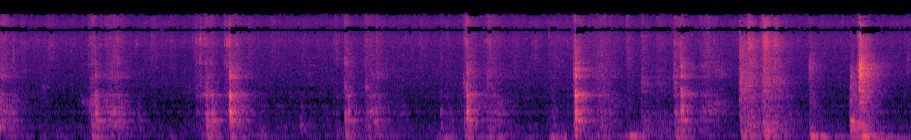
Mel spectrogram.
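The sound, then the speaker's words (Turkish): A knife chops peppers on a cutting board in a series of sharp, irregular knocks about a second apart, fairly loud, with soft kitchen clatter in between and no talking. “Biberleri de böyle doğrayalım.”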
